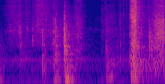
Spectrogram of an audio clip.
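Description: A sheet of printer paper rustling and sliding as it is repositioned on a paper trimmer, in a few short rustles with the loudest near the end.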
